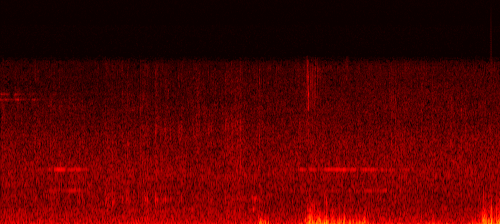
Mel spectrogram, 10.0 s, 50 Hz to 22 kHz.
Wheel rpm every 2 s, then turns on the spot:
0, 0, 0, 0, 0.
none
